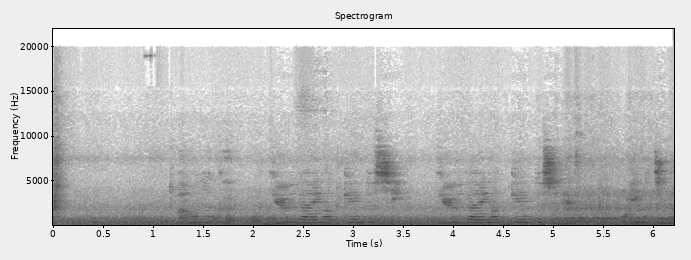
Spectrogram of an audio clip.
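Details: JR Kyushu 303 series K01 set, car 4 MoHa 303-1, recorded above Hakata-end bogie on rapid 1623C between Shimoyamato and Hatae with internal mic: heavy groaning hum rising and falling with motor speed, strong vibration over rail clatter; abnormal traction motor groan, cause unknown.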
